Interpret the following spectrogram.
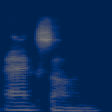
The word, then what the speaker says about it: axon: I saw okay yeah no you have to pronounce the X it's very difficult because you know and it is for us Vietnamese is very difficult to pronounce X so you have to pronounce it so axon X song Yeah x so X you know Exon okay yeah so like this this this s have to be strong so axon all right okay all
